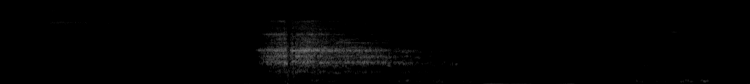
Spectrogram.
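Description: A slow, deep breath during a yoga session, one long airy exhale that swells and fades after a quiet start, followed by a softer breath near the end.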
